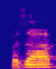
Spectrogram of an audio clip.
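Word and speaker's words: Fiziev: So co-main event, Reid, you got Justin Gaethje going against is it Faziev? Am I pronouncing that right? Yeah. Faziev.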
